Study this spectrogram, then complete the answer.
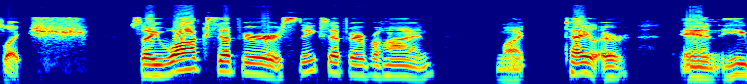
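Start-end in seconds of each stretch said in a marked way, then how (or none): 0.2-0.7 soft conspiratorial shush; hushing shh. Retold or imitated. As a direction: hush them quietly, finger to lips. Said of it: "puts his finger up to his lips".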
